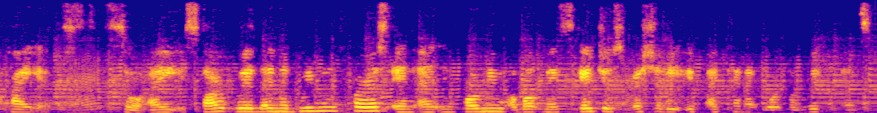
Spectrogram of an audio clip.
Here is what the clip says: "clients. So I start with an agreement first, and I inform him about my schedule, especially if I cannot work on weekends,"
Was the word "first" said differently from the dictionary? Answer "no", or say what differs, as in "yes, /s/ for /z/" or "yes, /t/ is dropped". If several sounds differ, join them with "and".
no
